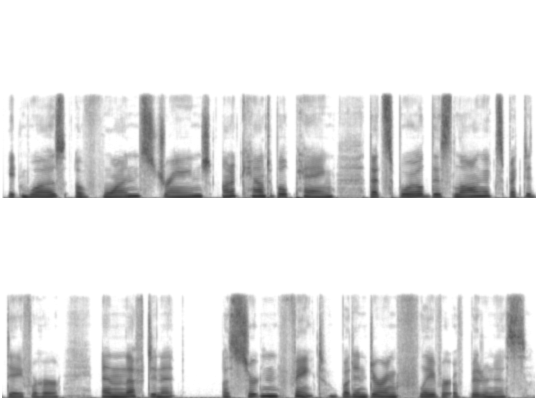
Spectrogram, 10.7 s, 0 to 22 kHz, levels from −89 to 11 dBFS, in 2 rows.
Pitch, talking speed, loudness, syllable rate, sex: 225 Hz, 150 wpm, -16 LUFS, 4.6 syllables/s, female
